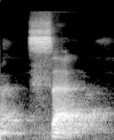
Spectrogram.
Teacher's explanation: huruf sin ini keluarnya dari ujung lidah bertemu dengan dinding gigi seri bawah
